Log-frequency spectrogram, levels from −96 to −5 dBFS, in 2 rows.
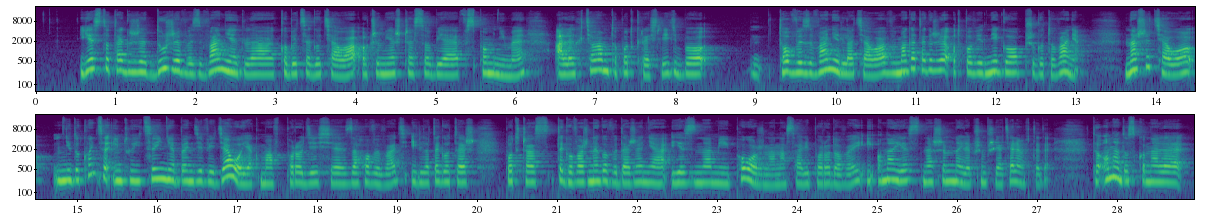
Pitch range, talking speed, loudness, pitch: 205-240 Hz, 135 wpm, -32 LUFS, 215 Hz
